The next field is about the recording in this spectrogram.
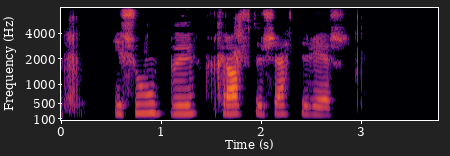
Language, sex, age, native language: Icelandic, male, 9, Icelandic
